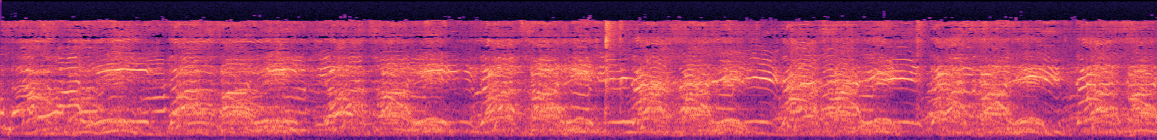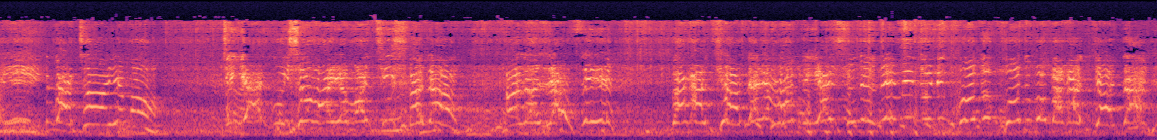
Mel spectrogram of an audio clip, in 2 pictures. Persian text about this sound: همچنین خانواده های قربانیان این حادثه با در دست داشتن عکس قربانیان و شاخه های گل در فرودگاه امام فریاد دادخواهی سر دادند.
